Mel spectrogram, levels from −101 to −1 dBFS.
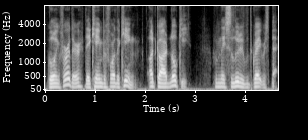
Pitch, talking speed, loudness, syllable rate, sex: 130 Hz, 195 wpm, -16 LUFS, 6.1 syllables/s, male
